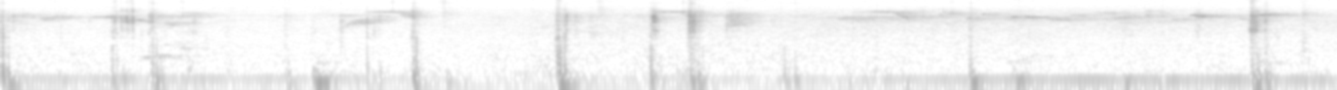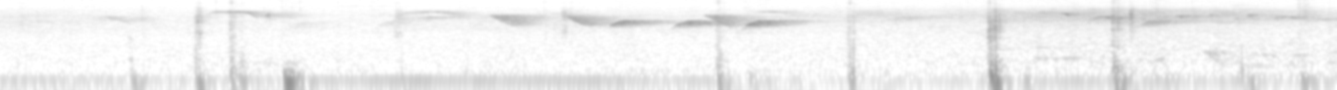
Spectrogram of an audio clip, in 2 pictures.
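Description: Small birds chirping in short, high calls, thickest about two thirds of the way through, over a low steady hum with scattered faint clicks and taps.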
